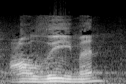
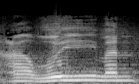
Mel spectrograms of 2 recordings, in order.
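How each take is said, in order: First: The ain is pronounced thick and heavy. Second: Ain is thin and dha is thick. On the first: The speaker calls it wrong. "Yang pertama ainnya jadi tebal" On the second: The speaker calls it right.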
